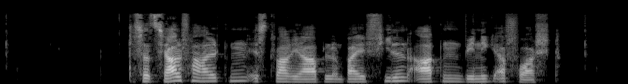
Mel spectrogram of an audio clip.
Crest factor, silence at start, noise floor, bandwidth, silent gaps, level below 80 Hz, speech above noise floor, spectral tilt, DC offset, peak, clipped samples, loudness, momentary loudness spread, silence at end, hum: 24 dB; 1.3 s; -75 dBFS; 11.5 kHz; none; -74 dBFS; 51 dB; -3 dB/octave; under 0.1%; 0 dBFS; under 0.1%; -23 LUFS; 13 LU; 0.7 s; none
